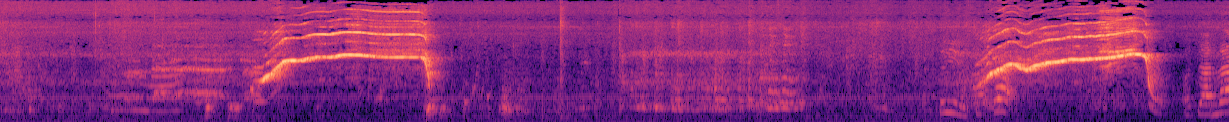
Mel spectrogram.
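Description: Two loud, long, high-pitched cries, each rising and then held for about a second and a half before breaking off, about seven seconds apart.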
